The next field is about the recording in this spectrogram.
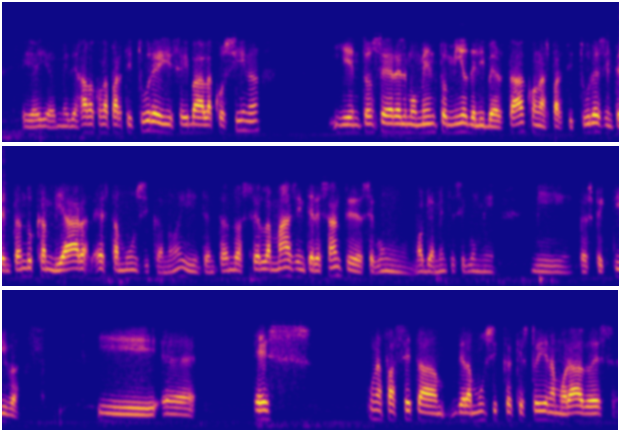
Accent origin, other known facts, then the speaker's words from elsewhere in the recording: Brazil; Spanish is a second language; moved away as an adult; now in Spain; Yo soy un artista brasileño, yo he vivido hasta mis 22 años en Brasil.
